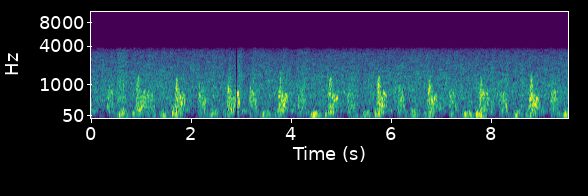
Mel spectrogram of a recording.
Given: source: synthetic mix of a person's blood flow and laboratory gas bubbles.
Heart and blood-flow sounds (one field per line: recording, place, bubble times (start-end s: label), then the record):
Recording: Doppler ultrasound of blood flow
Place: precordium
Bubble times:
4.74-4.86 s: bubbles
From the record:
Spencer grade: 2 (many but less than half of the cardiac periods contain bubble signals, singularly or in groups)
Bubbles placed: only in the low amplitude regions of the cardiac cycle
